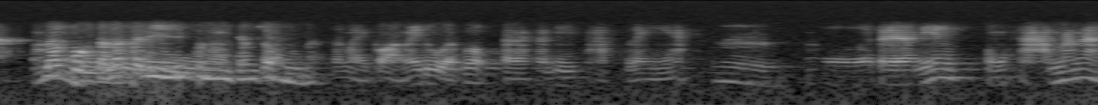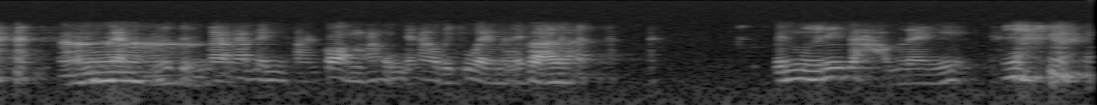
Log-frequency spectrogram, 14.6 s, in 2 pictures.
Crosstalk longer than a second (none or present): present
